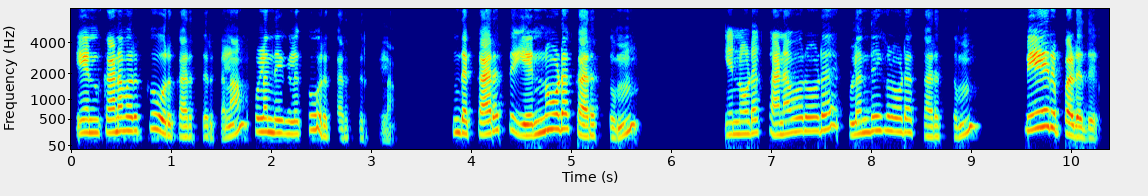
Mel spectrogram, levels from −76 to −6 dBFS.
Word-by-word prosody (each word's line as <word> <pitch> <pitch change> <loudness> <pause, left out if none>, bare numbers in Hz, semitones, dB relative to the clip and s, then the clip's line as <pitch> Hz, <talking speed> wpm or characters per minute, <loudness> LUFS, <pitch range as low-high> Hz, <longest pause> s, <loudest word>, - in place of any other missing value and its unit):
என் 245 0 +2
கணவருக்கு 275 +4 +2
ஒரு 200 - -1
கருத்து 180 0 -4
இருக்கலாம். 360 - -4
குழந்தைகளுக்கு 245 -1 -1
ஒரு 185 - -2
கருத்து 155 +1 -12
இருக்கலாம். - - -19 0.6
இந்த 245 -2 +2
கருத்து 280 +7 +3 0.2
என்னோட 300 +8 +2 0.2
கருத்தும், 190 -2 0 1.1
என்னோட 225 +2 -1 0.2
கணவரோட, 265 +6 +1 0.2
குழந்தைகளோட 260 +4 -2 0.2
கருத்தும் 180 - -6 0.6
வேறுபடுது. 295 - +5
240 Hz, 105 wpm, -23 LUFS, 190-275 Hz, 1.1 s, வேறுபடுது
